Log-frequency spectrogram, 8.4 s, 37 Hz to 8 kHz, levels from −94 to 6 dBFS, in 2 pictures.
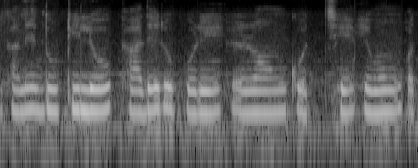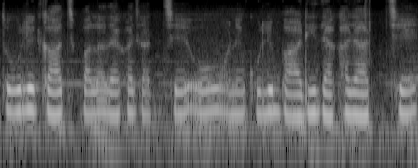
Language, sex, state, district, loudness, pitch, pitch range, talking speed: Bengali, female, West Bengal, Jhargram, -31 LUFS, 220 Hz, 215-230 Hz, 120 wpm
